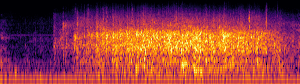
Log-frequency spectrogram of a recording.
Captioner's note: applause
